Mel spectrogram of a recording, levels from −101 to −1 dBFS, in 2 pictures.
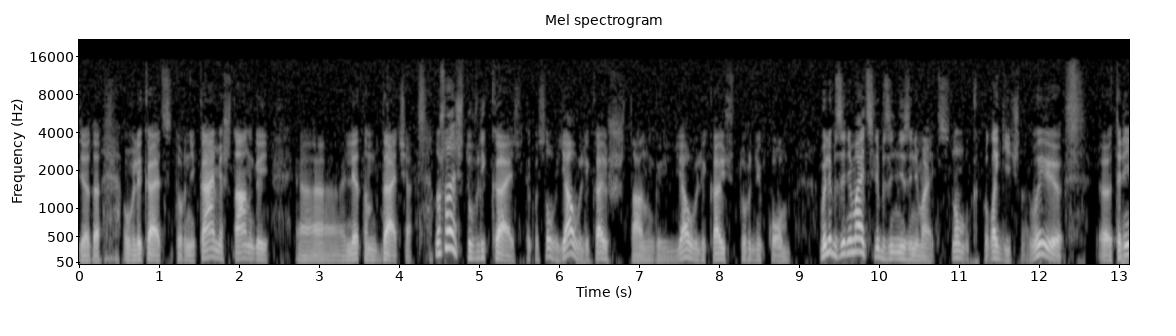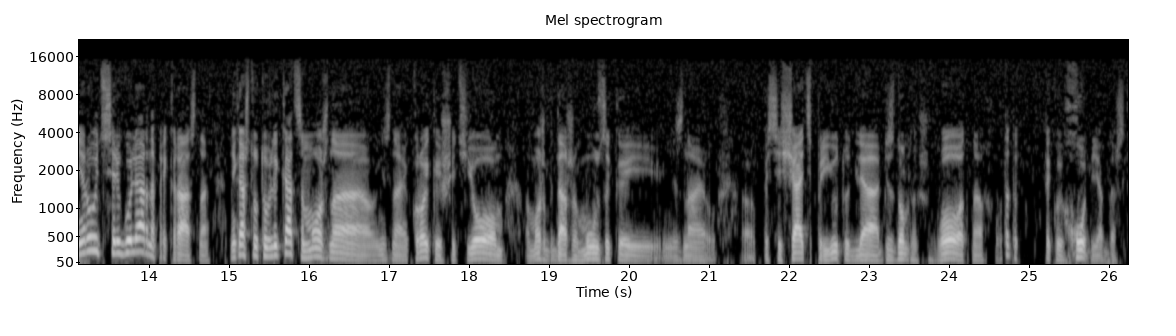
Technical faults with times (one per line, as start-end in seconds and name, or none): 0.00-26.25 overdone noise removal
